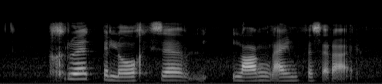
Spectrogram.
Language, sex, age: Afrikaans, female, 19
